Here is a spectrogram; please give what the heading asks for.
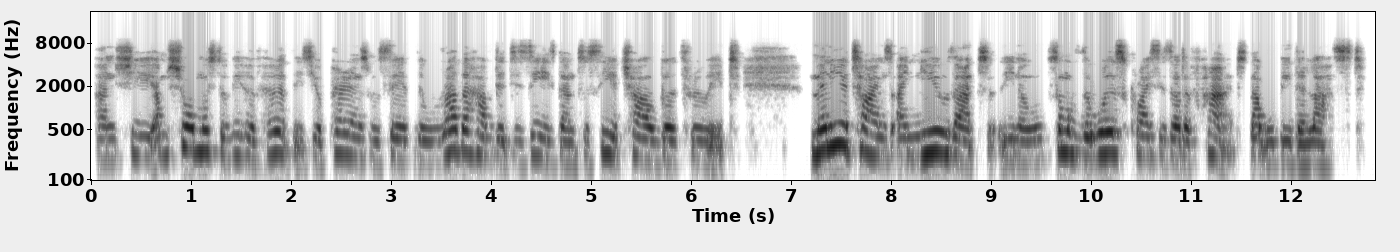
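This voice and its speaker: A woman with a Cameroonian accent speaks in a soft-edged, mellow tone at a middle pitch. She presents personal experience to a webinar in an earnest, measured way. The audio is slightly muffled, like an online call. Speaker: panelist sharing a patient's experience.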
